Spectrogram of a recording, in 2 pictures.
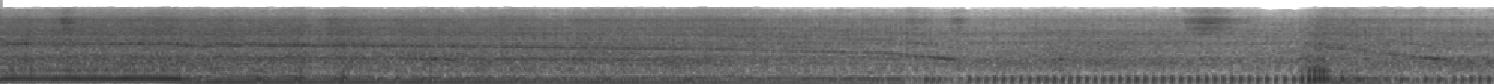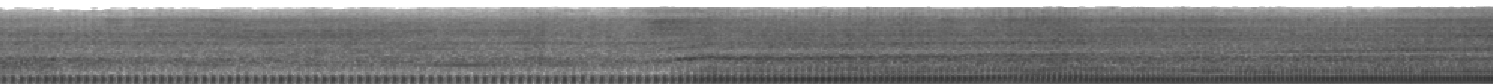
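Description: Triumph Street Triple R's inline-triple engine with a Scorpion Serket taper exhaust, heard from the rider's seat: the engine note falls as the bike slows over the first few seconds, then rises steadily as it accelerates from about seven seconds in. A brief sharp sound about four seconds in.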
